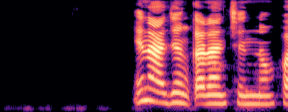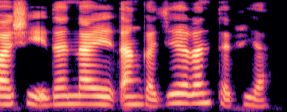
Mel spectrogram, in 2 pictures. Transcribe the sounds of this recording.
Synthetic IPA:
ʔɪ˦naː˨d͡ʒɪ˦ŋkʼɐ˦ɽɐ˦nt͡ʃɪ˦nːʊ˦mɸaː˦ʃiː˦ʔɪ˨dɐ˦nːa˦ji˦ɗɐ˦ŋɡɐ˨d͡ʒeː˦ɽɐ˦ntɐ˨ɸɪ˦jaː˨

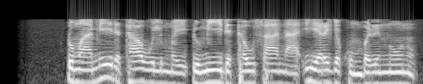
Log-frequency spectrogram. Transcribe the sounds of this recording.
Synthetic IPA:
ɗʊ˨maː˨meː˦da˨tʰaː˦wʊ˦lma˨jɗʊ˨miː˦da˨tʰa˦wsaː˦na˨ʔɪ˦ja˨ɾɐ˦ɡʲɛ˨kʷʊ˨mbɐ˦ɾɪ˦nːoː˦no˨

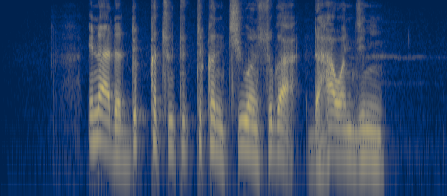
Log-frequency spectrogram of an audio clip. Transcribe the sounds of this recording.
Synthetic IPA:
ʔɪ˦naː˨da˨dʊ˦kːa˨t͡ʃuː˦tʊ˦tːʊ˦kɐ˨nt͡ʃiː˦wɔ˨nsʊ˦ɡaː˨da˨ɦa˦wɐ˦nd͡ʒɪ˦niː˦

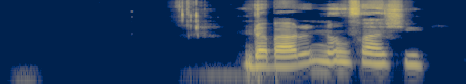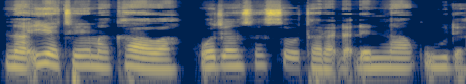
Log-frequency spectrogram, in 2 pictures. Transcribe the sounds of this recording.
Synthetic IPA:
dɐ˨baː˨ɽɪ˦nːɐ˦mɸaː˦ʃiː˦ | naː˨ʔɪ˦ja˨tʰa˦jmɐ˨kʰaː˦˨waː˨wɐ˦d͡ʒɛ˦nsɐ˦sːo˨tɐ˨ɾɐ˨ɗa̰˨ɗɐ˦nːaː˦kʷʼuː˦daː˨

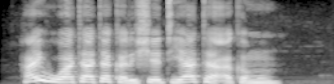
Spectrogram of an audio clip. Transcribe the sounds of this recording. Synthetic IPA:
ha˦jhʊ˨waː˦ta˦ta˦kɐ˨ɽʃeː˦tɪ˨jaː˦taː˨ʔa̰˦ka˨mʊ˦ŋ

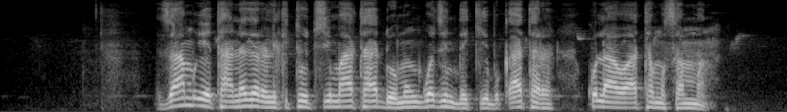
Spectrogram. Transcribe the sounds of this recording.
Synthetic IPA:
zaː˦mu˨ʔɪ˦ja˨taː˨nɐ˦dɐ˨rlɪ˦kʲɪ˦toː˦t͡ʃiː˦maː˦taː˦doː˨mɪ˦ŋɡʷɐ˦d͡ʒɪ˨nda˨kʲeː˨bʊ˨kʼaː˦tɐ˨r | kʷʊ˦laː˨waː˦ta˦mʊ˨sɐ˦mːɐ̰˨ŋ

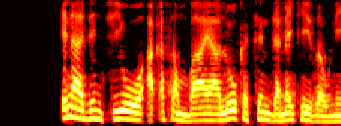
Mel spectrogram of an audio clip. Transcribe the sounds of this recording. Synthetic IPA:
ʔɪ˦naː˨d͡ʒɪ˦nt͡ʃiː˦woː˨ʔa˨kʼɐ˦sɐ˦mbaː˦jaː˦loː˦kɐ˨t͡ʃɪ˦nda˨nɐ˦kʲeː˨za˨wneː˦

